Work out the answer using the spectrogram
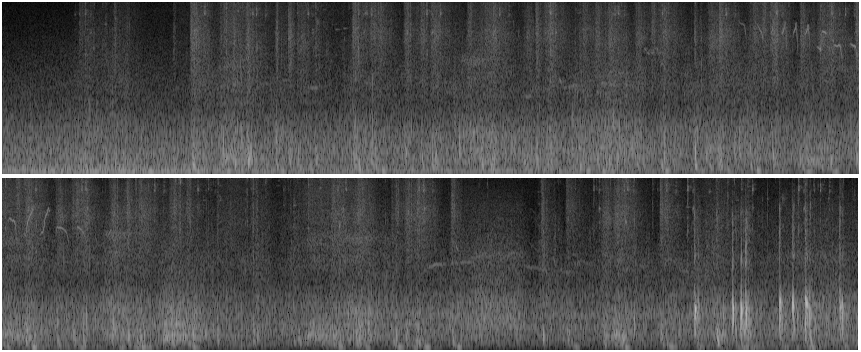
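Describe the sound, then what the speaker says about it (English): Horse hooves clip-clop steadily in Kings Bounty II, a continuous rhythmic trot under a busy game soundscape of ambient noise and faint mechanical clicks, with a brief sharper flurry near the end. "Oh, horse."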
